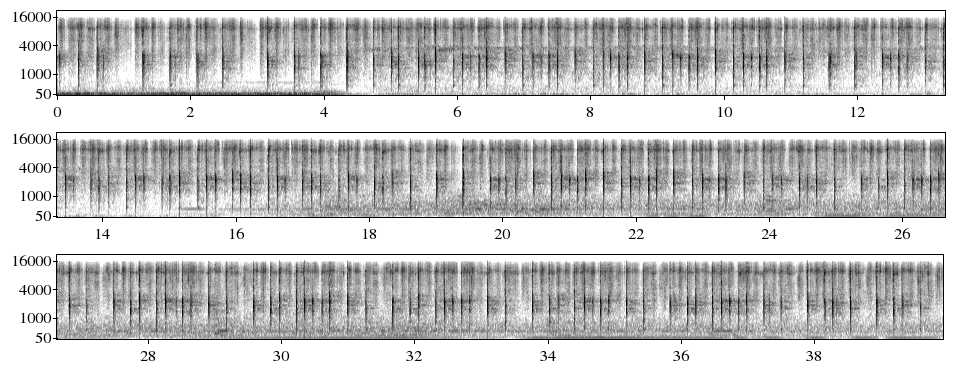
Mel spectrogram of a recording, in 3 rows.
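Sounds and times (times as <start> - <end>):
steady tone: 0.0 - 4.5
low drone: 0.0 - 6.8, 16.2 - 39.9
high hiss: 0.0 - 39.9
rapid irregular clicks: 0.0 - 39.9.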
